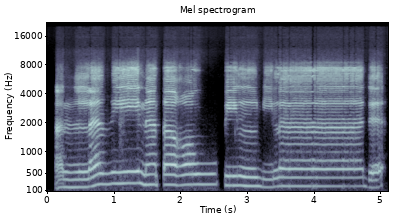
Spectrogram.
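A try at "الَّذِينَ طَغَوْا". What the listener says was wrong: Ya, untuk tonya kurang Ibu. Tonya lebih tebal lagi. Alladzina taghaw.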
